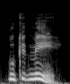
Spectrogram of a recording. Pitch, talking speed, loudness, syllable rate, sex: 195 Hz, 255 wpm, -14 LUFS, 5.8 syllables/s, male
